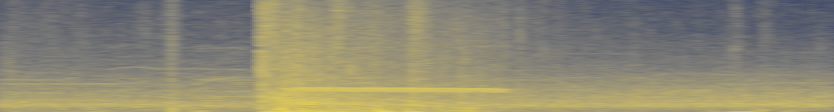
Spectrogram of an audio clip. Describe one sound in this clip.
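A heavy crash and crunch of bodies colliding.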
